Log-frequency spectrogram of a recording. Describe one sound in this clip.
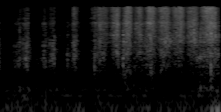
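Hands rub and smooth across a sheet of paper.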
